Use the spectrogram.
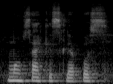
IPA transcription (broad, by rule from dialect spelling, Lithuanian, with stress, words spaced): mʊm ˈsɑːkʲɪ sklʲɛˈpʊs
